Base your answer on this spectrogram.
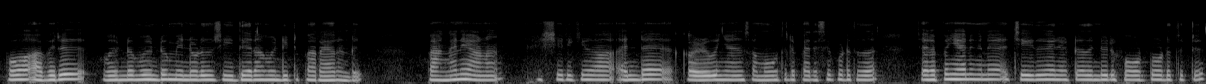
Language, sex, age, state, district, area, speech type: Malayalam, female, 60+, Kerala, Palakkad, rural, spontaneous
